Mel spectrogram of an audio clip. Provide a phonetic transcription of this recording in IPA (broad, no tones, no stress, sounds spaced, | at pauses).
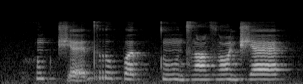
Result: h ũ p t͡ʃ ɛ̰ d r u p ɐ tː ũ d͡z ɑ̃ zˤ ũ d͡ʒ æ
